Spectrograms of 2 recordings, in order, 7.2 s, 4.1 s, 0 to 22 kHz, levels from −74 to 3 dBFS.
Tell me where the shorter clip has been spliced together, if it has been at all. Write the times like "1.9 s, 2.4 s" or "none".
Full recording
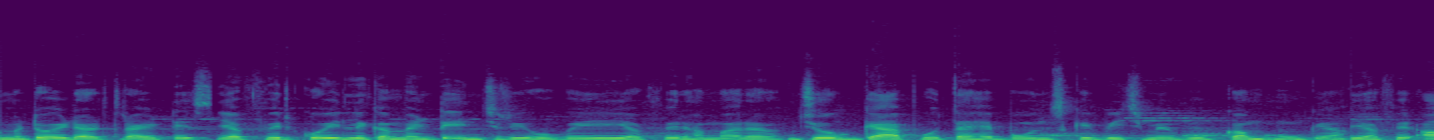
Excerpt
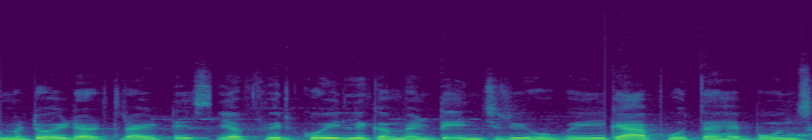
3.0 s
